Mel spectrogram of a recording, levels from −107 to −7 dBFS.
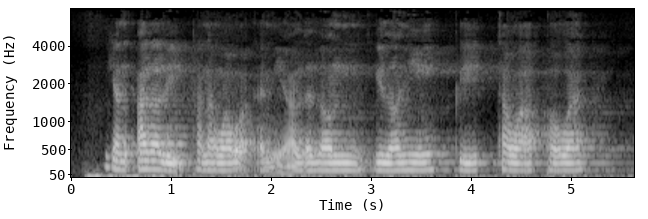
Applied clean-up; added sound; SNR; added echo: none; none; none; reverberation time 1.6 s.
